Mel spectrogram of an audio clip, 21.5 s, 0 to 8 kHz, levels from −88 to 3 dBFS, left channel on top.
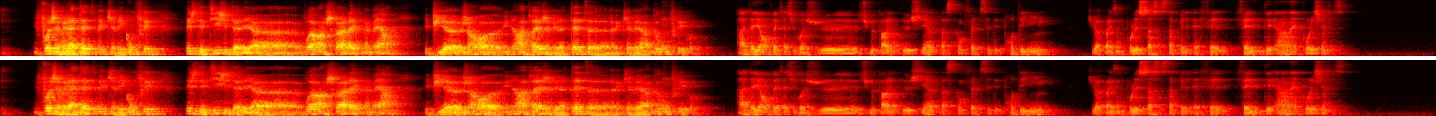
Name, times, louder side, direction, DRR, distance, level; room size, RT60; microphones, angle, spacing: voice 1, 0.5-2.5 2.8-6.1 6.4-10.4, left 1 dB, 50° left, 1 dB, 0.8 m, -24 dB
voice 2, 11.1-15.7 16.3-20.1, left 1 dB, 10° left, 2 dB, 0.4 m, -34 dB
5.0 x 3.9 x 2.3 m, 0.79 s
head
